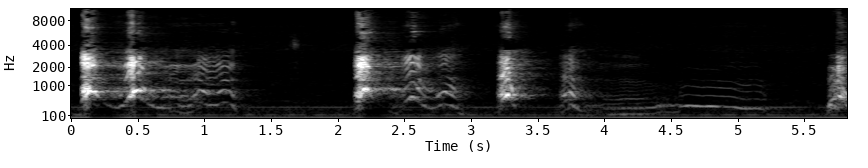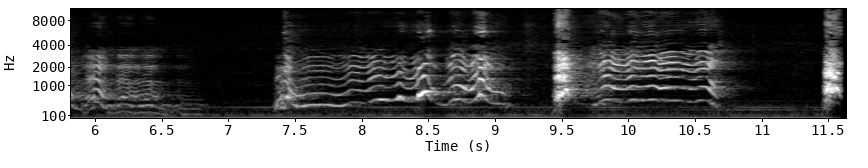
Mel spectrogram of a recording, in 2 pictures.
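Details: A female Siberian Husky gives wavering, yodel-like howls that rise and fall in pitch between short yips as her owner jokingly tells her she can't have a boyfriend.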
